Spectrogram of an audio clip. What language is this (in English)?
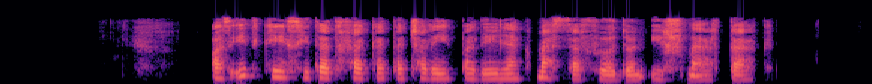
Hungarian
